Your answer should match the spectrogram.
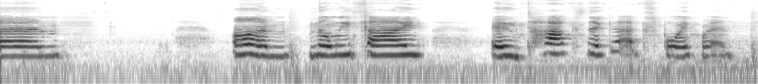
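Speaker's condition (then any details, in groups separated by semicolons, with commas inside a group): Cerebral palsy; uses wheelchair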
